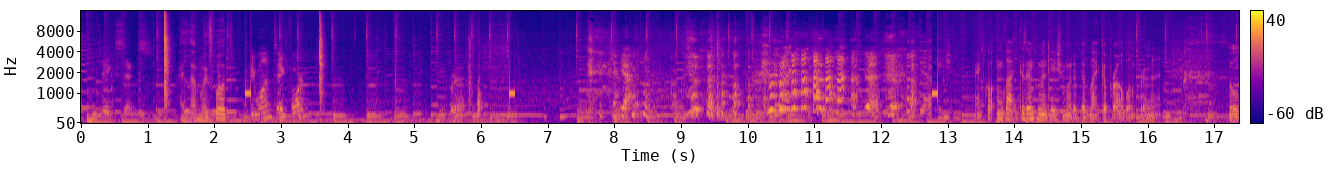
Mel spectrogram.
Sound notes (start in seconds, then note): 7.5 laughter; 16.4 laughs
